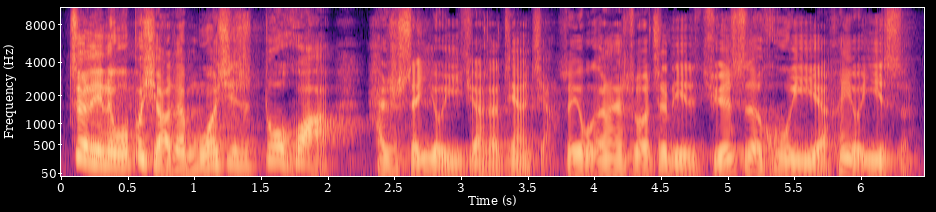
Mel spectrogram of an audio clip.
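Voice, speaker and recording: Animated male Bible teacher. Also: quick pace. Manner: animated, acts out quoted lines with sudden pitch jumps. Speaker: seminary teacher and preacher.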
